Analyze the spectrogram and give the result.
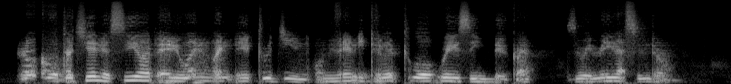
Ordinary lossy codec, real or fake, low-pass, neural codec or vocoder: none; fake; none; codec, 44.1 kHz, 0.9 kbps, DAC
